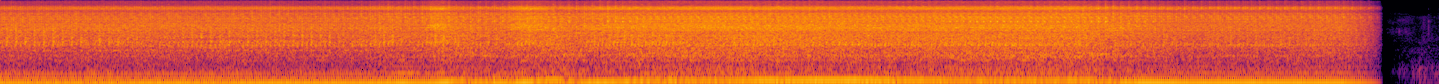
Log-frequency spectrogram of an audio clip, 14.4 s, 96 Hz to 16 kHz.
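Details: Rover P6 2000 with SU carb refitted after a service, fuel pump manually primed, air filter and heat shield still off: engine catches and settles into a smooth, even low idle with no misses or knocks.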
